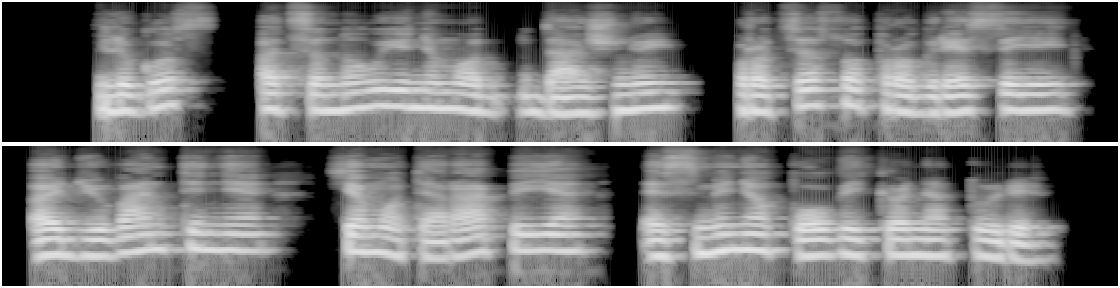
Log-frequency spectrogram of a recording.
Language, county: Lithuanian, Kaunas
